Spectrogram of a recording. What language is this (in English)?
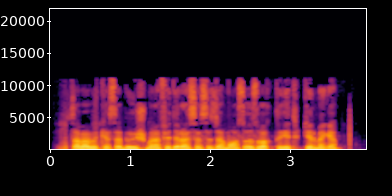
Uzbek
